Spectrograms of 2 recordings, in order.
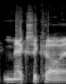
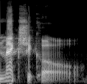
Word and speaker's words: Mexico: Well, with that, right, the Spaniards originally wrote Mexico as M-E-J-I-C-O. They pronounced it Mexico. And that's why the Mexicans pronounce their country Mexico. But the X, the X, is actually a sh sound. So it literally should be Mexico because of the Aztec tribes, the Mexicas.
